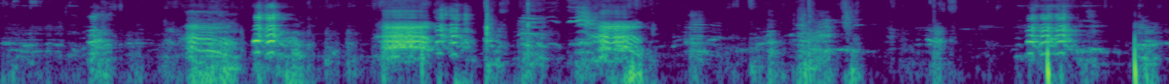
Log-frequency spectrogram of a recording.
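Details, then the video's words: Jamnapari goat bleating in several loud, wavering, harmonic bursts of about a second each, spread across the recording, with human voices talking in between. "Jamnapari goat"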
